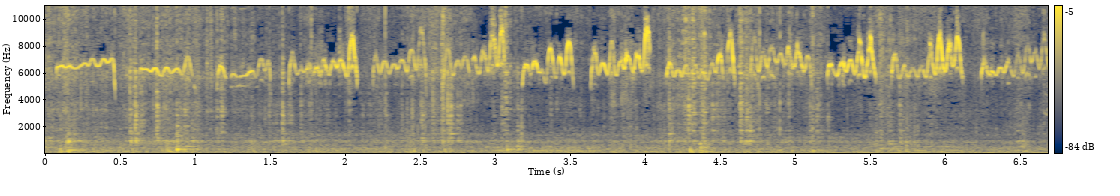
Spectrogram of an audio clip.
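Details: Common swifts back on 9 May after spring arrival. Shrill, high trilled screams repeat almost without pause, each burst rising slightly at its end, above a hushed background.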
